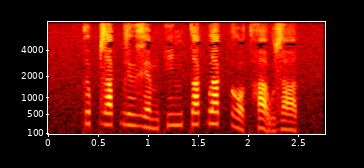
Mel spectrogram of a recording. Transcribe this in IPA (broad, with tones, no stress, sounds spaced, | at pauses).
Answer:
k ə˦˥ p̚ z a˦˥ k̚ z ɨ˧ ɣ ɛ˨˩ m k i˧ ŋ t̪ a˦˥ k̚ l a˦˥ k̚ ɣ ɔ˧˩ t̪ʰ a̰˧˨ w z a˨˩ t̚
